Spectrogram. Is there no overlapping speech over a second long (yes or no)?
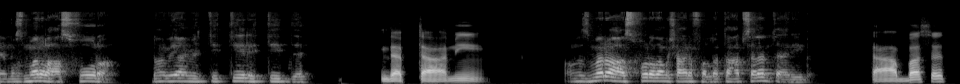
yes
